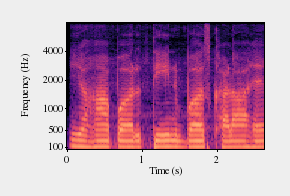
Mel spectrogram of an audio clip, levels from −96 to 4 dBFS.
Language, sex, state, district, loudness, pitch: Hindi, male, Jharkhand, Deoghar, -17 LUFS, 125 Hz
